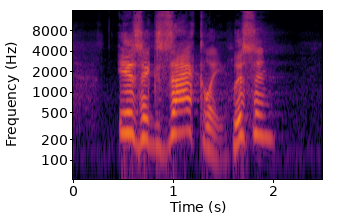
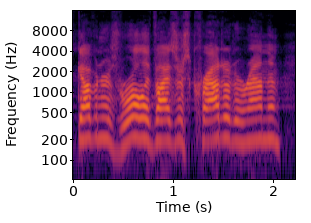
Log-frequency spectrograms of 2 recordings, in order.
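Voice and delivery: ordinary talk, nothing marked

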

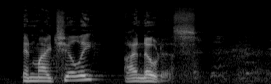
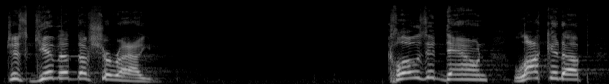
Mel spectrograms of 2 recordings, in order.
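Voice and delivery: preaching at full force; 9 semitones higher than usual. Real, not acted. Preacher calling to shut down.

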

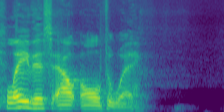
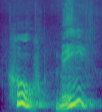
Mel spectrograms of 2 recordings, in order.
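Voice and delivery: incredulous; 9 semitones higher, 6 dB quieter than usual. Acted. Saul's doubting reply to Samuel.

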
